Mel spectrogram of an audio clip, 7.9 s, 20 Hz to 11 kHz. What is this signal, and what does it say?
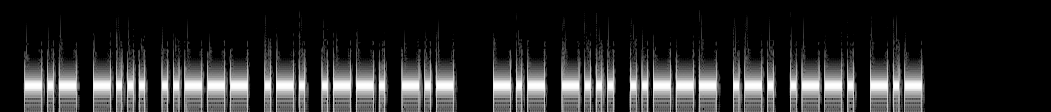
Morse code, heard as a keyed tone, about 28 wpm, 700 Hz. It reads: KB2RPK KB2RPK
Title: USA Call Signs Repeated 2x 28wpm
